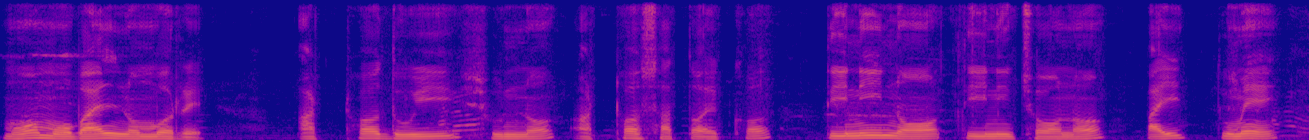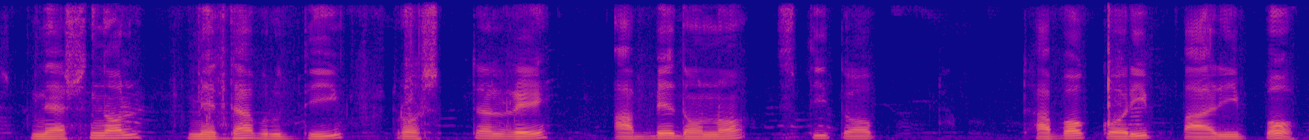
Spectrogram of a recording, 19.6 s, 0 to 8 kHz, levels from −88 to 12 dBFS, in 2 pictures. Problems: constant background noise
